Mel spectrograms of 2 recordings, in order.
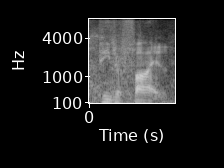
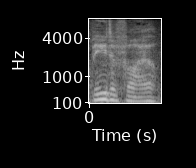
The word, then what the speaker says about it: Peter File: No, his name is Peter File. His name is paedophile. Don't say it like that. It sounds like paedophile. Isn't that what he just said? No, Peter File.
